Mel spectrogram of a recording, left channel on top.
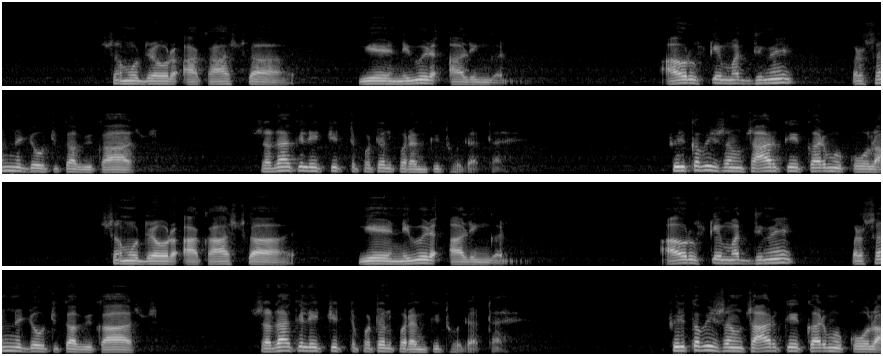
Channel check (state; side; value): normal; both; correlation 0.59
